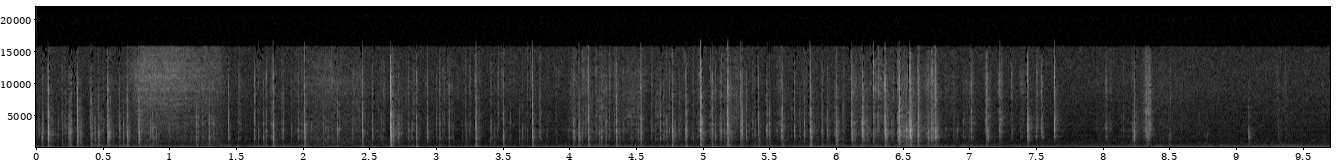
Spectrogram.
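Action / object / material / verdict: tap / box of colored pencils / unknown / none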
